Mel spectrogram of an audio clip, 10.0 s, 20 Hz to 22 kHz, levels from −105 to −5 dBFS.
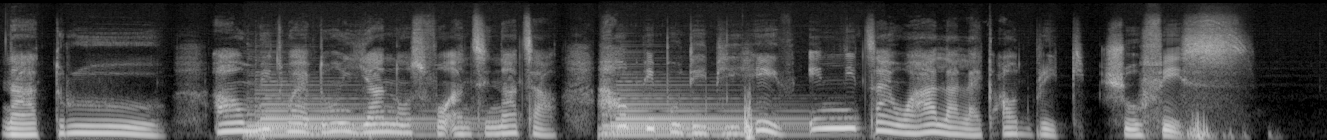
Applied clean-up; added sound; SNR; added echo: none; Acoustic guitar / Strum; 4 dB; none.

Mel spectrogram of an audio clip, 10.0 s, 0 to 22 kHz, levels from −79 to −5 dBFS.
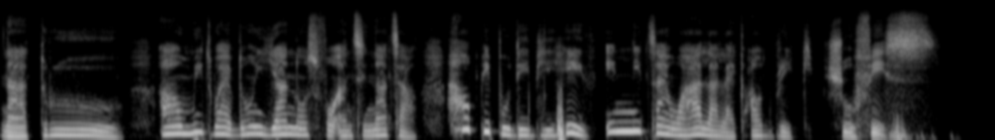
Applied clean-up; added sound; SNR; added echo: none; none; none; none.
